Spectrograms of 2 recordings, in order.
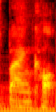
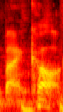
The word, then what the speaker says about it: Bangkok: Bro, why is he putting the pronunciation on the second part?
